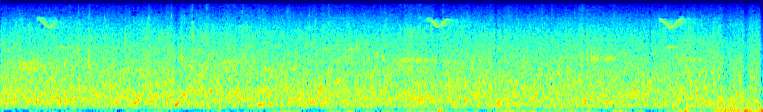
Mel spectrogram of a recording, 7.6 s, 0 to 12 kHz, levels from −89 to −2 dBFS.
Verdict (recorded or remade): recorded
